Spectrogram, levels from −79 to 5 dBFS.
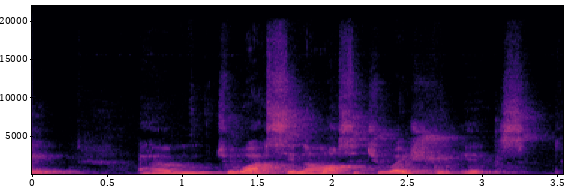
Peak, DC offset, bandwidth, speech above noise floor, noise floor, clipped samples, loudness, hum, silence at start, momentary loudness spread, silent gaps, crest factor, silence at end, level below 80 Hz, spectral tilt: -12 dBFS; under 0.1%; over 20 kHz; 21 dB; -50 dBFS; under 0.1%; -30 LUFS; none; 0 s; 11 LU; none; 18 dB; 0 s; -52 dBFS; -5 dB/octave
